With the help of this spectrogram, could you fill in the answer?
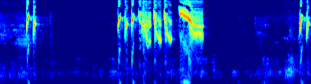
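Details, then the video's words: Black-headed European goldfinch after moulting, singing in bright high twittering bursts: a quick double chirp, then a tumbling run of rapid slurred notes ending in a buzzy downslurred note, with a fresh double chirp at the end; background otherwise quiet. "Черноголовый щегол после линки"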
